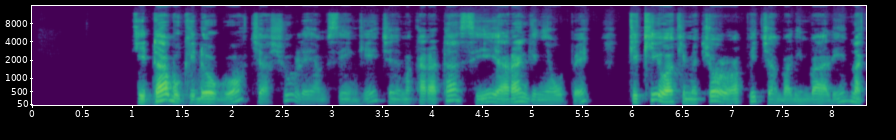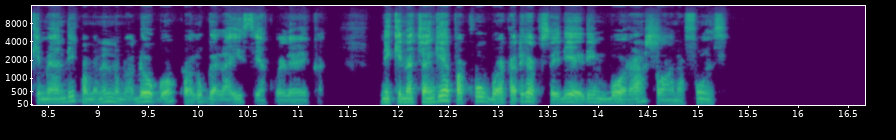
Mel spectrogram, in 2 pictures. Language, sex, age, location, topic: Swahili, male, 25-35, Dar es Salaam, education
